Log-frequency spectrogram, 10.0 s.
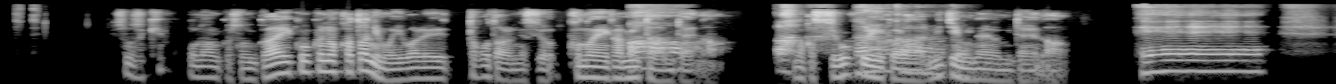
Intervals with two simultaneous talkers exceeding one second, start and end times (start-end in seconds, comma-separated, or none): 6.0-7.5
